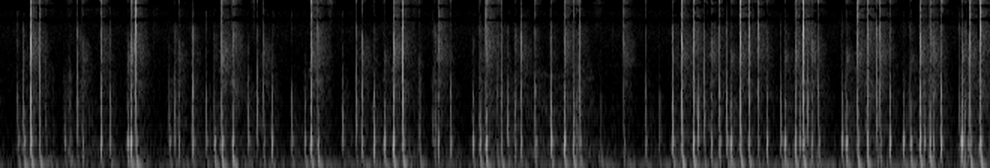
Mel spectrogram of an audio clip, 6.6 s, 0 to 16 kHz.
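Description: Long nails tap quickly on the back of a smartphone's blue heart-patterned plastic case and its camera bump. The result is a rapid, uneven run of crisp, short clicks with a hollow plastic tone around 570 Hz and bright click edges, each dying away almost at once.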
